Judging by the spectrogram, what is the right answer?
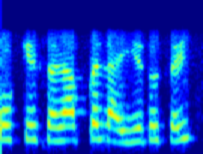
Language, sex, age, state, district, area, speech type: Urdu, female, 18-30, Delhi, Central Delhi, urban, conversation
